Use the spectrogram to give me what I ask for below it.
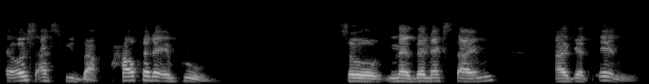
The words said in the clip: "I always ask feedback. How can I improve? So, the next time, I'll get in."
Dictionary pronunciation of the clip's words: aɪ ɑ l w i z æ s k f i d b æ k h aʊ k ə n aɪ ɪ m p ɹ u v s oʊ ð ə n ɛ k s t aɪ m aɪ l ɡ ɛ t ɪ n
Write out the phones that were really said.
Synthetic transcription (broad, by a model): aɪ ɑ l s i æ s f i d b æ k h aʊ k ə n aɪ ɪ m p ɹ u v s oʊ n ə n ɛ k s t aɪ m aɪ l ɡ ɛ t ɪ n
